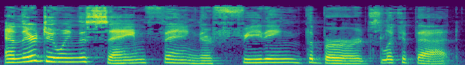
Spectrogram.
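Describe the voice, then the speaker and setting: A woman's voice: medium pitch, takes it slowly, fairly bright tone, smooth. A woman reading a picture book aloud to young children, adding chatty commentary and simple explanations and often putting questions to the child.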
